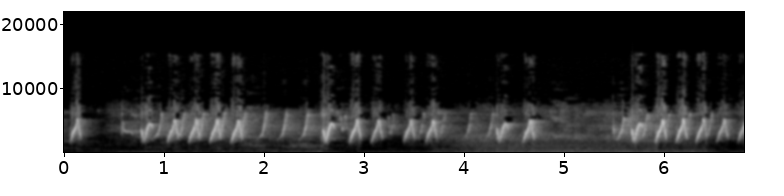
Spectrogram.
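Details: Bar-winged prinia, called ciblek, in a sustained loud ngebren song used to trigger singing in other prinias; nearly continuous chain of crisp downslurred chirps at a steady fast pace, with a low hum underneath.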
